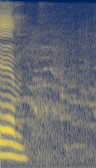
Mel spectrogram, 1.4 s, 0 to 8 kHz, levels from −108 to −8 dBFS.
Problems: background conversations at intervals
